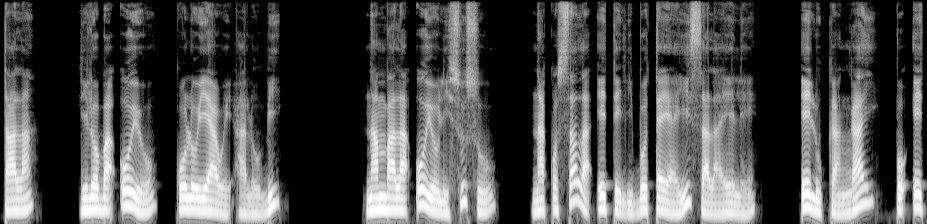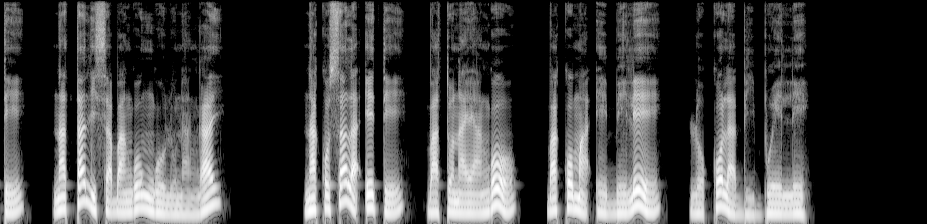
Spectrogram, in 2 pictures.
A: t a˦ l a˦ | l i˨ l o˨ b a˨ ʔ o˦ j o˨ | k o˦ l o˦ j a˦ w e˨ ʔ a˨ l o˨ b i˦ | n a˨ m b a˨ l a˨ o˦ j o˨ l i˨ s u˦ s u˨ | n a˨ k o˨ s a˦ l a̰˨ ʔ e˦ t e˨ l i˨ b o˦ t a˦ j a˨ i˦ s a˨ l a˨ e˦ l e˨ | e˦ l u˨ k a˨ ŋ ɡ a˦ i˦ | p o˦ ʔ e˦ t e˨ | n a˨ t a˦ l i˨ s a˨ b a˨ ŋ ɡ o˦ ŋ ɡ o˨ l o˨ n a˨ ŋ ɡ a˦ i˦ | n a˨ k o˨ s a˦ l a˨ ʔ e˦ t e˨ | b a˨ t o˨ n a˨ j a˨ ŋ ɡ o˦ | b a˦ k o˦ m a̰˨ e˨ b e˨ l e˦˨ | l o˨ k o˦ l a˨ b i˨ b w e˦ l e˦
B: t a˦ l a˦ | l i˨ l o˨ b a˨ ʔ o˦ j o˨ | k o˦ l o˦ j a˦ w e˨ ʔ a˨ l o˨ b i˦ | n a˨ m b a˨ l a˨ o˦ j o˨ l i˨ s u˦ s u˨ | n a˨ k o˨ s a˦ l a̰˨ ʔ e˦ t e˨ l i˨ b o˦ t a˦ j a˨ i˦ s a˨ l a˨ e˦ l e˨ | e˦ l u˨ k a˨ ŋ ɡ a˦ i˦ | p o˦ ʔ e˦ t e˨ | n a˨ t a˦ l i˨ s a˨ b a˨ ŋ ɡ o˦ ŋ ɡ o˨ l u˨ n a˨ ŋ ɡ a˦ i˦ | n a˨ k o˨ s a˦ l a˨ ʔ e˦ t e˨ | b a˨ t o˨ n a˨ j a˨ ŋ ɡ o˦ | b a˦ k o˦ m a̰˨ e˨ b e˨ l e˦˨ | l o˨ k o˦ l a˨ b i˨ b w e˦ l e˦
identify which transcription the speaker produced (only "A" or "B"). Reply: B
